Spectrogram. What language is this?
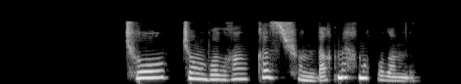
Uyghur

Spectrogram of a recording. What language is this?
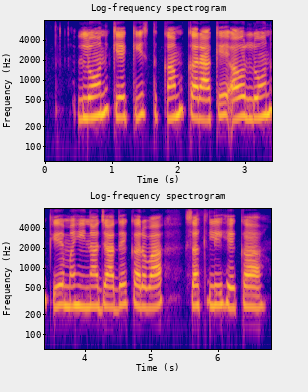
Magahi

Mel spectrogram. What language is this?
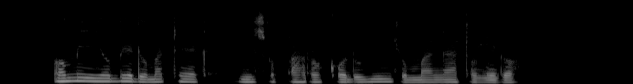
Luo (Kenya and Tanzania)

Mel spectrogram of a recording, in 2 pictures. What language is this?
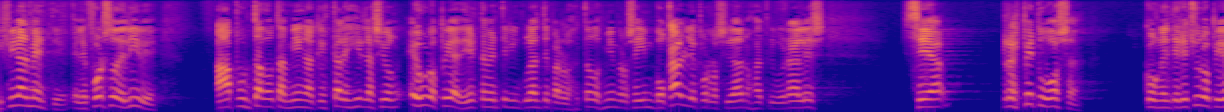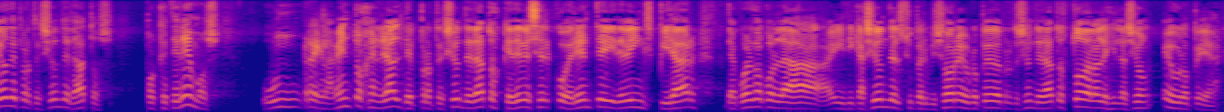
Spanish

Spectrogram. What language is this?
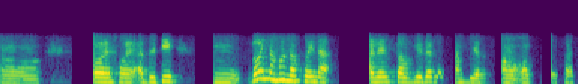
Manipuri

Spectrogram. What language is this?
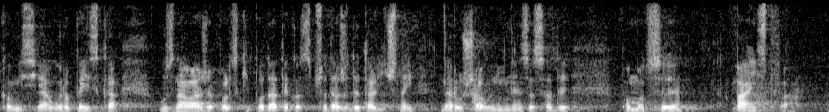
Polish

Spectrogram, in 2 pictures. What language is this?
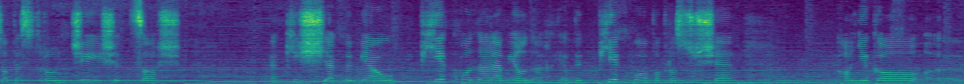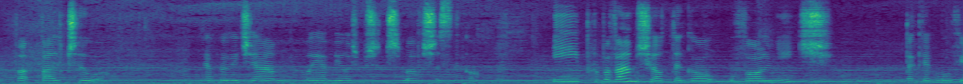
Polish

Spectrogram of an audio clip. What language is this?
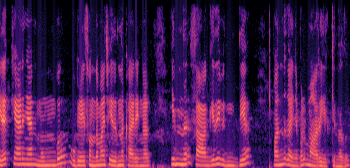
Malayalam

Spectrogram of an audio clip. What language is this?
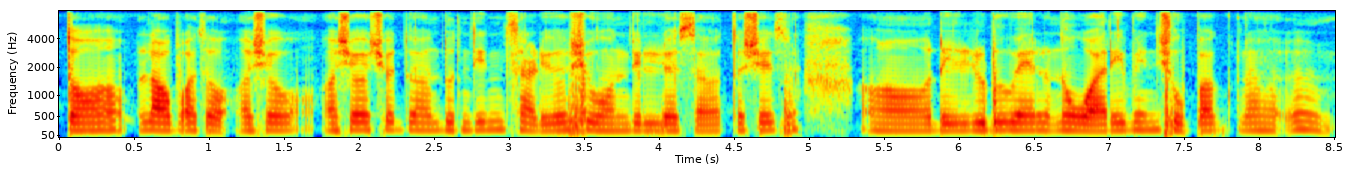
Konkani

